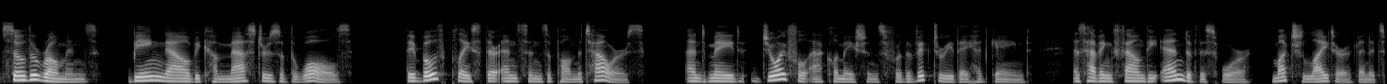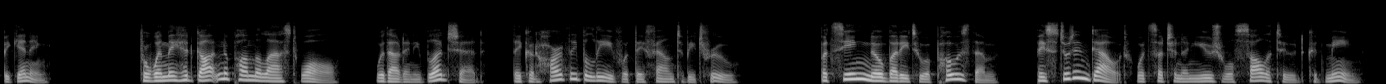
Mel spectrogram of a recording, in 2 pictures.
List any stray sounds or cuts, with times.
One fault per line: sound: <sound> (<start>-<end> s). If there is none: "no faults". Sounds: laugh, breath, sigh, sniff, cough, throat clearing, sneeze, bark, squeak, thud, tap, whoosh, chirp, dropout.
no faults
